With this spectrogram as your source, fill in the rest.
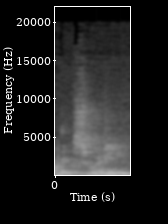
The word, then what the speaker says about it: McSweeney: State your name, spell it for the record. McSweeney, MCSWEENEY.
